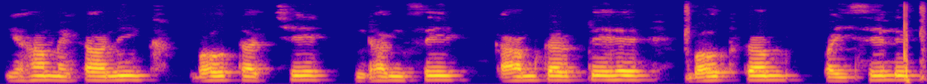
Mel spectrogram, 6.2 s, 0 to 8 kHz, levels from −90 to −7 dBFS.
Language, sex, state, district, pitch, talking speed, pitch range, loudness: Hindi, male, Bihar, Saran, 150 Hz, 135 wpm, 140-155 Hz, -19 LUFS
